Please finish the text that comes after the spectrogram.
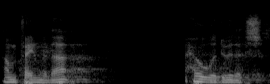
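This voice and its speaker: A young man playing a steady, supportive police constable sidekick in a mystery audio drama. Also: on the low side, normal speed, roomy sound, lightly acted. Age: young adult. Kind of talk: conversational audio drama acting.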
